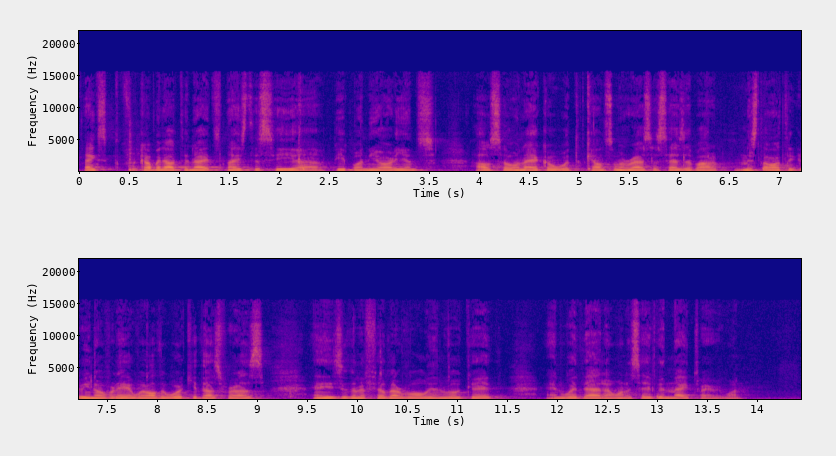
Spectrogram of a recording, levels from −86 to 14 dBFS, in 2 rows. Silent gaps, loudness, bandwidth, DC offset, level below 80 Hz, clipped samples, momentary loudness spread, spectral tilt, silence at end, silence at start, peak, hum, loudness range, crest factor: none; -26 LUFS; 16 kHz; under 0.1%; -58 dBFS; under 0.1%; 11 LU; -6.5 dB/octave; 0.6 s; 0 s; -8 dBFS; none; 3 LU; 18 dB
